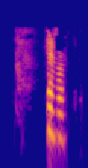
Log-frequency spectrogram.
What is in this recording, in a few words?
Police, scanner; Scottsdale Police; Thompson Peak High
